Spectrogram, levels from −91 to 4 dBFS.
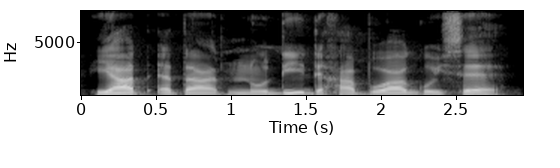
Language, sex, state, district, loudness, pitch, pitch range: Assamese, male, Assam, Kamrup Metropolitan, -21 LUFS, 115 Hz, 110-125 Hz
